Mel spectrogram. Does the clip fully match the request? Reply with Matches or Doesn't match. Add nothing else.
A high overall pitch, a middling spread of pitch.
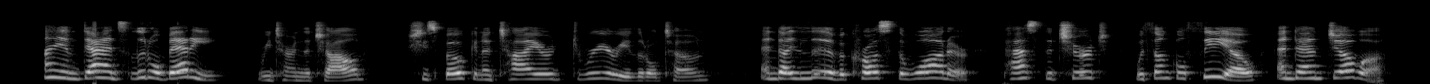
Matches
